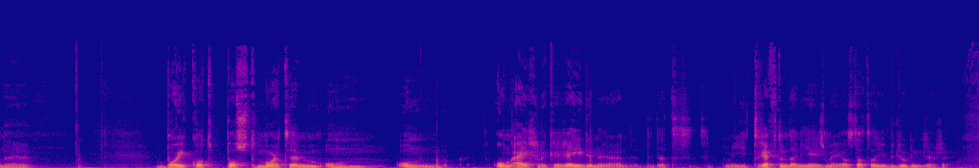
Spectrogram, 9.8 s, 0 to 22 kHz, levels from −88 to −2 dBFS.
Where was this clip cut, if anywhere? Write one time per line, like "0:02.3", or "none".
0:04.8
